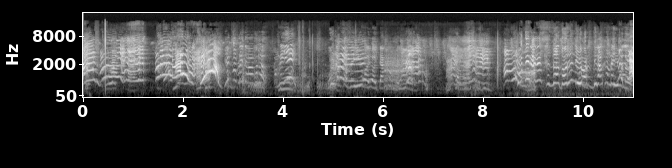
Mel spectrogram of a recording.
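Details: Fighting puppies let out a dense run of shrill whimpers and squealing yelps, pitch jumping and wavering, broken by brief gaps.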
